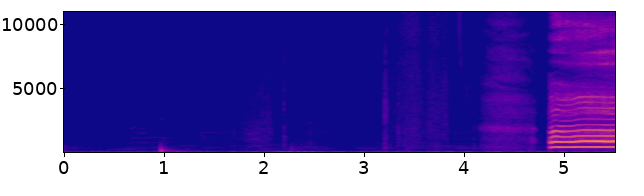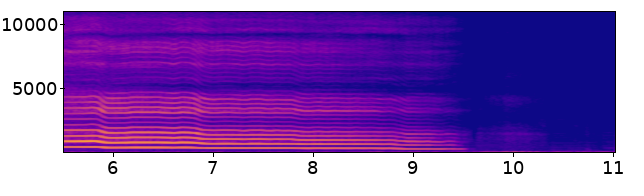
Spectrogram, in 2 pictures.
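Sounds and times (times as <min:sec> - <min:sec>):
background vocals: 0:04.9 - 0:09.5.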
